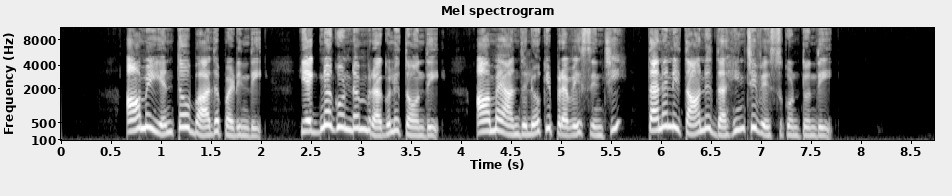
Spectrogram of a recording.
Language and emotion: Telugu, neutral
